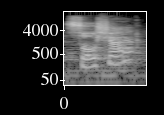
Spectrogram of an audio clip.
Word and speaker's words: Solskjaer: So, as you saw in the press conference, Solskjaer said Solskjaer, but apparently in certain regions in Norway they do pronounce the K.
